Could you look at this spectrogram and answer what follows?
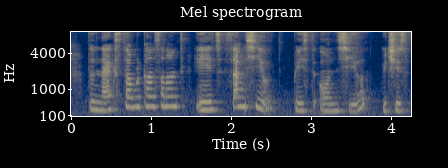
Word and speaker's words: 쌍시옷: When you pronounce 쌍시옷, you can actually feel your throat gets closed. s.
